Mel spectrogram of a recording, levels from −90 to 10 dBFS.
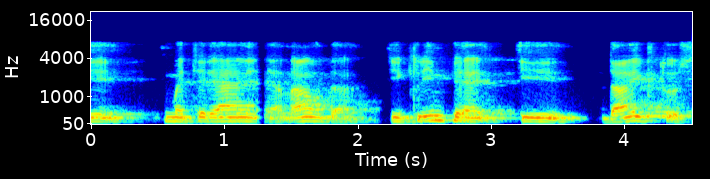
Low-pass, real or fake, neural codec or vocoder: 7.2 kHz; real; none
